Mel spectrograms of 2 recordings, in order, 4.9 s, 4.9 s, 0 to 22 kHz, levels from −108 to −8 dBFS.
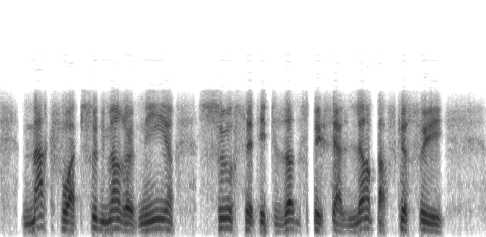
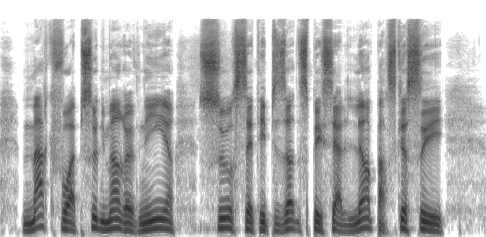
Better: second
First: phone-call audio; poor line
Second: none

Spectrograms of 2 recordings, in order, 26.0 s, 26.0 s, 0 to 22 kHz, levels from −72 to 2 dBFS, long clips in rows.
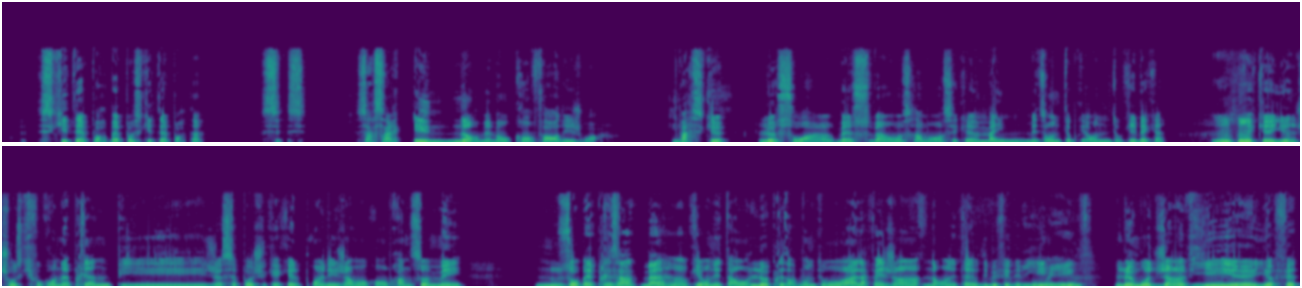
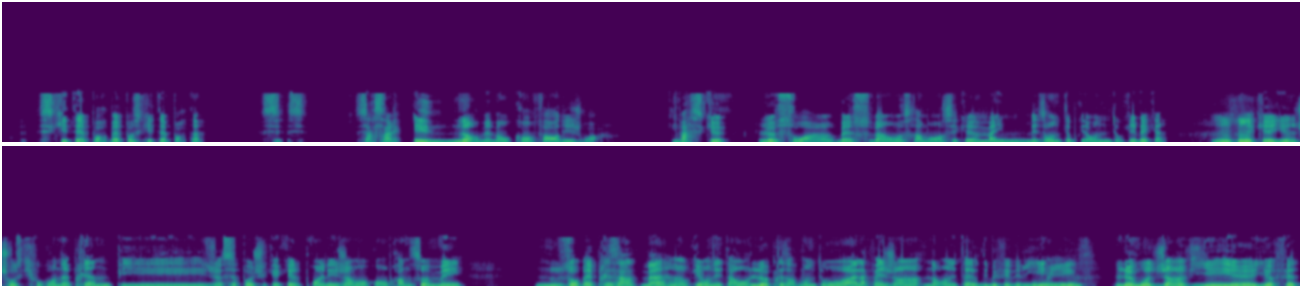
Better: first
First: garbled, watery; slightly; nothing above 14.5 kHz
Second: garbled, watery; badly; nothing above 7.5 kHz

